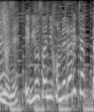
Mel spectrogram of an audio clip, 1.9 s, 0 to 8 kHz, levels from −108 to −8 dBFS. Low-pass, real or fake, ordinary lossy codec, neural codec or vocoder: none; real; none; none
